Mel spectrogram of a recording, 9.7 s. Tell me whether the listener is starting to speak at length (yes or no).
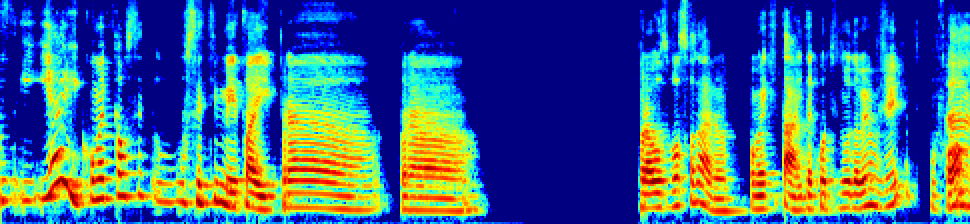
yes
